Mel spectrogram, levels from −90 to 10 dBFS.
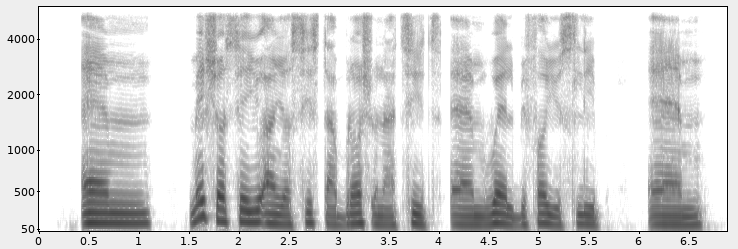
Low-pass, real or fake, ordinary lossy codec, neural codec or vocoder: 5.4 kHz; real; none; none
